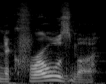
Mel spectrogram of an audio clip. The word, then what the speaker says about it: Necrozma: But yeah, I heard people pronounce it Necrozma, so I thought maybe it's correct because the word the name is based off of is pronounced like that. So I started pronouncing it Necrozma despite thinking Necrozma sounds better. But finally, it's confirmed it's pronounced Necrozma. So I can finally go back to the way I always pronounced it. The correct way.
